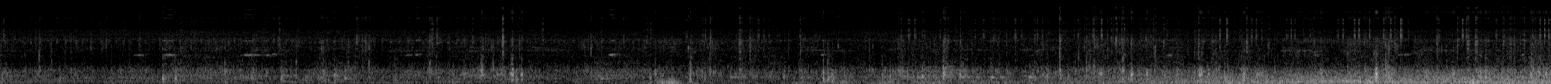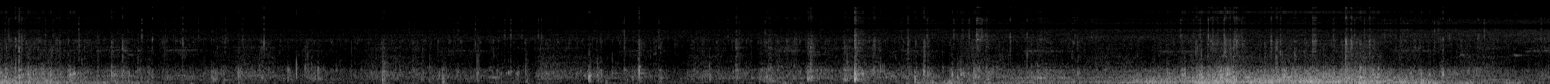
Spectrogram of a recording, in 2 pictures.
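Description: Mountain bike on a dirt trail: tyres rumbling over the ground with scattered rattles and clicks from the bike, the rumble swelling louder in the middle and again near the end.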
